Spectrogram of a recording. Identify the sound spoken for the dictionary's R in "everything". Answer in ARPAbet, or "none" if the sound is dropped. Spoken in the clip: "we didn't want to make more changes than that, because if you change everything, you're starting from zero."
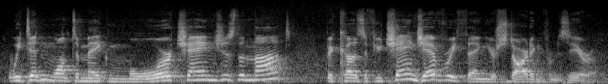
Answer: R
